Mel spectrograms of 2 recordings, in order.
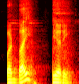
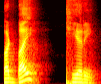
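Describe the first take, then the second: First: But by hearing echoed softly. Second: Said in the usual way. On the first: Shown as a demonstration. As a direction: repeat it softer and lower. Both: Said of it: "So Prabhupada says".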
